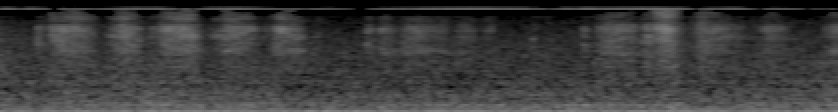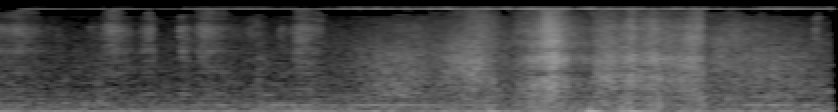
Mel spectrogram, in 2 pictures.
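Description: Faint swishing of a large wash brush stroked across watercolour paper, a series of short strokes that grow a little louder near the end.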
